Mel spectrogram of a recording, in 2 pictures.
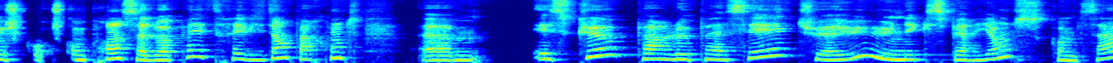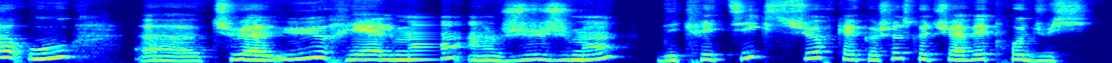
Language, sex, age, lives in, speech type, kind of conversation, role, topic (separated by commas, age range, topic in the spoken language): French, female, 40-44, France, conversation, advice, advisor, Avez-vous peur que votre travail soit jugé ou rejeté ?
